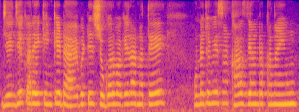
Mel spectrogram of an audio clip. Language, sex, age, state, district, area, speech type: Sindhi, female, 30-45, Gujarat, Surat, urban, spontaneous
